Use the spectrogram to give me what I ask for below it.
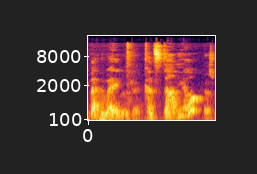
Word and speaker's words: Castano: Castano? That's right, Castano.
